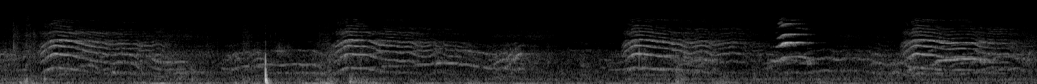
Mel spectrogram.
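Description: Newborn Belgian Malinois puppies crying in the whelping box: about five drawn-out, high-pitched cries that rise and fall in pitch. One sharp click a little under three seconds in.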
